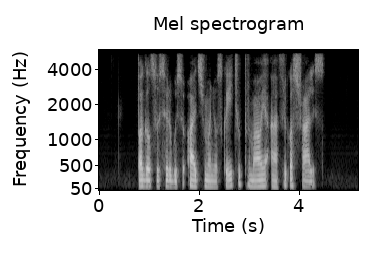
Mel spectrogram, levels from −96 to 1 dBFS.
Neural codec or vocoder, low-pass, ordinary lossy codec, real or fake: codec, 24 kHz, 0.9 kbps, DualCodec; 5.4 kHz; MP3, 48 kbps; fake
